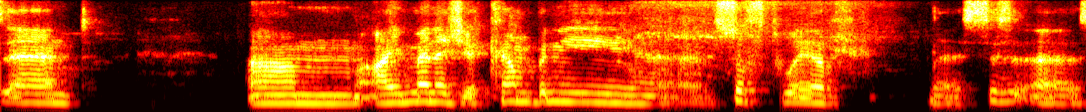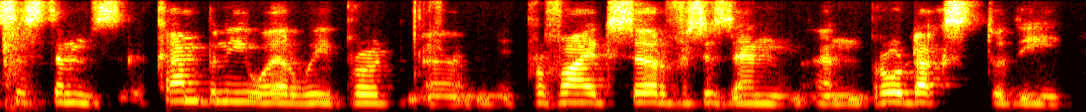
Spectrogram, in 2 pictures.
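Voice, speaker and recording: A man's voice: sits high, gravelly. A man in his thirties from Syria, a guest lecturer on a video call webinar, speaking hesitantly with many fillers and restarts. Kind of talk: webinar talk.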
